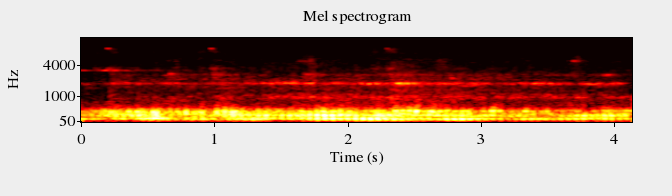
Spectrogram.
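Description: A low rumble that swells up, is loudest about halfway through and dies away near the end.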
